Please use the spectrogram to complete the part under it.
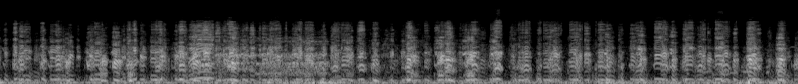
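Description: A group of female farm ducks quacks loudly and nonstop, a dense, close chorus of overlapping calls with no pauses.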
